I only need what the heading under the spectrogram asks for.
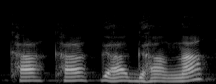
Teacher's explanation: die sogenannten Vellare, die relativ weit hinten erzeugt werden · Term: Velare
